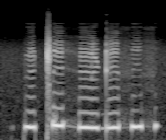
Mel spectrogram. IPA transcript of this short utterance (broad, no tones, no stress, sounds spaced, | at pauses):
p ʏ ǁ e h ø ɪ̯ ɖ e θ i θ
